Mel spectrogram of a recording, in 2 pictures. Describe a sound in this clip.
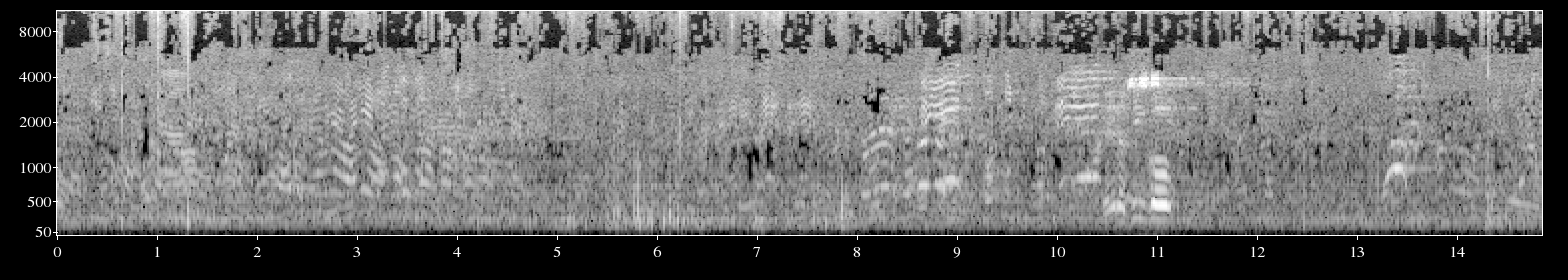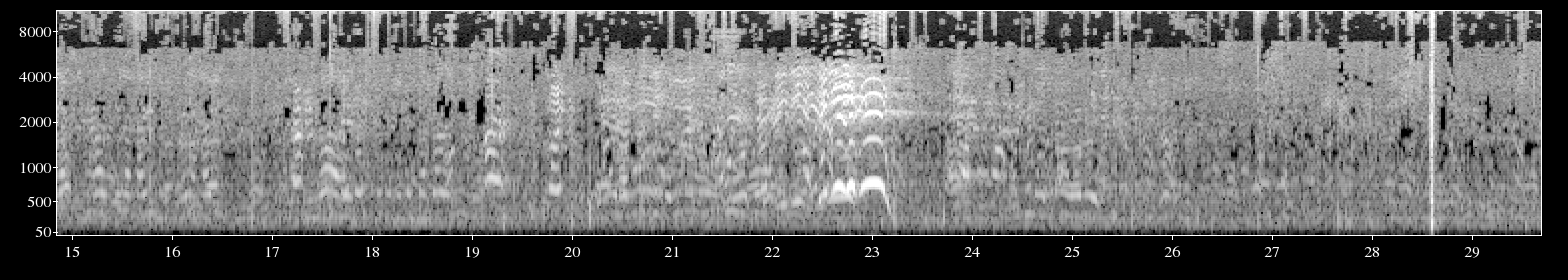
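Young women shout and call out to each other across an open field outdoors.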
